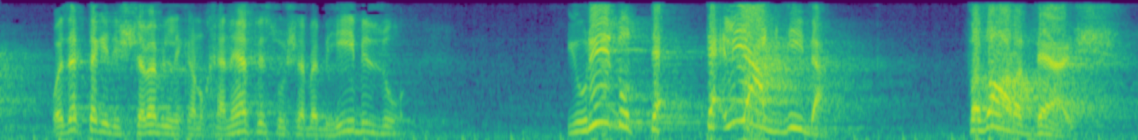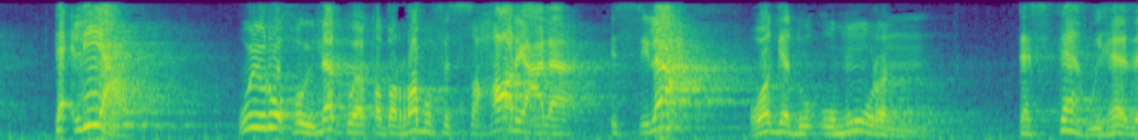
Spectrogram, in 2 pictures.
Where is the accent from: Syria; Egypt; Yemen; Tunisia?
Egypt; Cairo, Cairo Governorate; إحنا عندنا بيوت هنا في القاهرة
